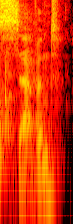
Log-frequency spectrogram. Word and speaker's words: savant: Jared, it's pronounced savant. Savant? Savant! You pronounce it Savant?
